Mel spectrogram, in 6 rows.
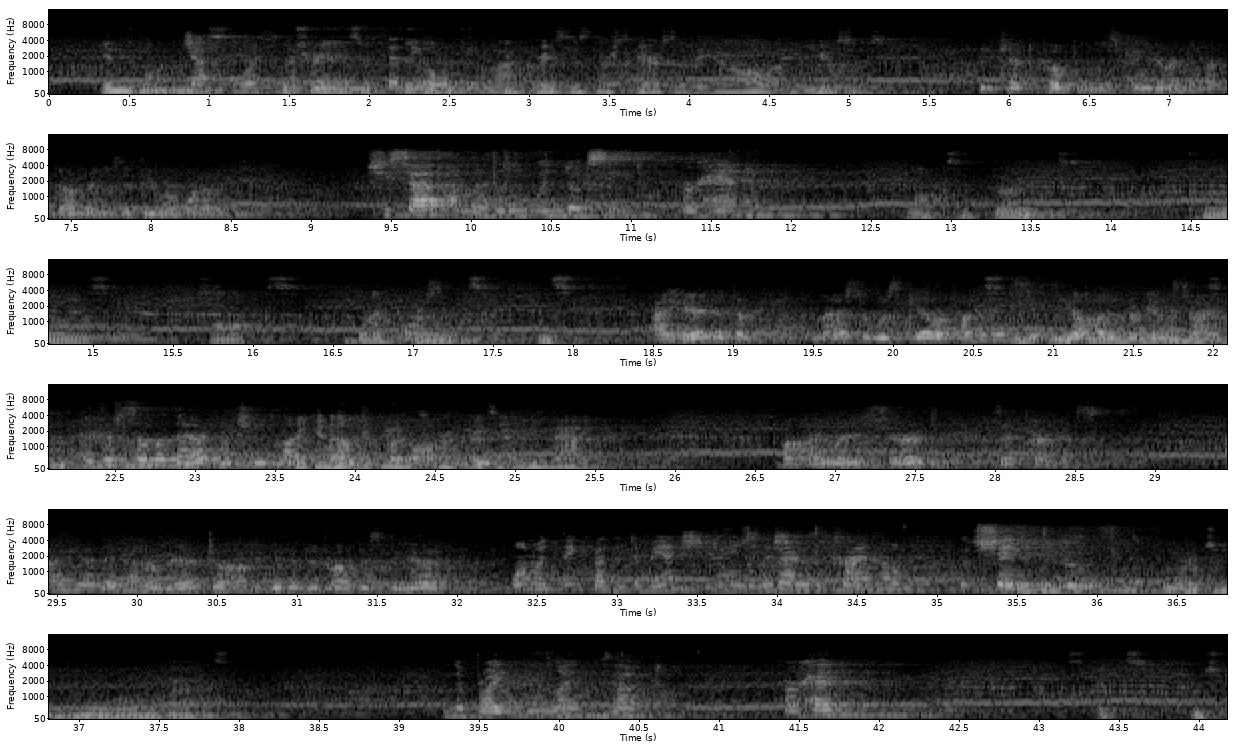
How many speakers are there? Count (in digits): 5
